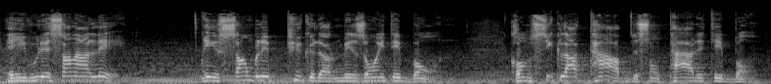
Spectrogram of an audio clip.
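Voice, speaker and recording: A Louisiana man with a Cajun French accent and a voice on the high side preaches an evangelistic sermon, telling Bible stories in a plain, folksy way and making earnest appeals.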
